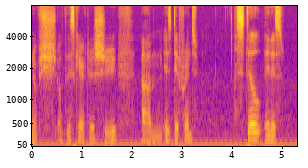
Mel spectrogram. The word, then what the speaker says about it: 時: So that means that its pronunciation, si, points to the pronunciation of shi. Today, the pronunciation of si and the pronunciation of sh of this character, shi, is different.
